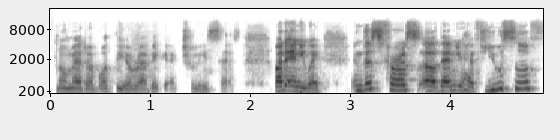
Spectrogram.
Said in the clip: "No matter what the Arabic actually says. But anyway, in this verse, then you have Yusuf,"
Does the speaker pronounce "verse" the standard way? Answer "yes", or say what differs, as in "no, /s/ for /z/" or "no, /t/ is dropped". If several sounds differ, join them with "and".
no, /f/ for /v/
